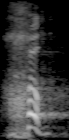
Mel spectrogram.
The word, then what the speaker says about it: Gogh: Gogh.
